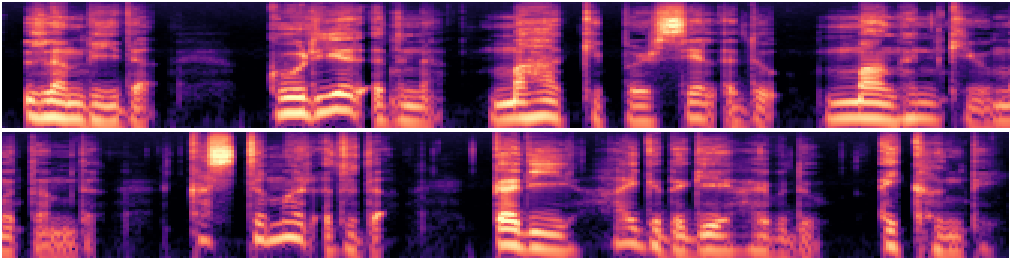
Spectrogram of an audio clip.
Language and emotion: Manipuri, fearful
